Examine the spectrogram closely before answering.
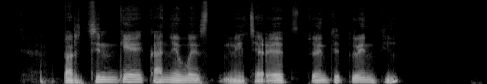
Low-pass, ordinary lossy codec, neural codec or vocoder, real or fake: none; none; codec, 44.1 kHz, 2.6 kbps, DAC; fake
